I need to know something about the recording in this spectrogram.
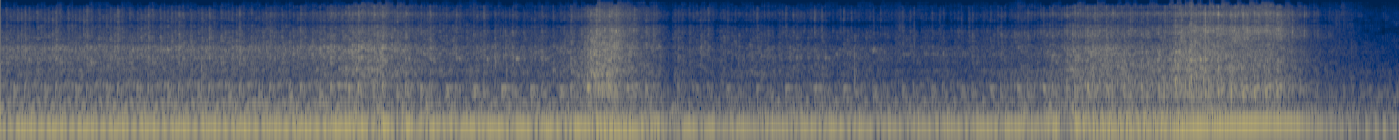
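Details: Project race truck running after the crank sensor was plugged back in: a low, even run with one quick throttle blip that rises and settles cleanly, with no misses or knocks. It may need more transmission fluid.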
